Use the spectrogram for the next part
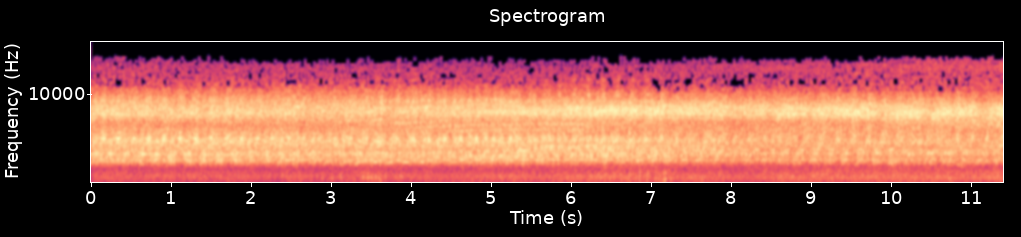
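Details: Cicada chorus-like drone, a bright continuous shrill buzz with slight rhythmic pulsing, unbroken over about eleven seconds.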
